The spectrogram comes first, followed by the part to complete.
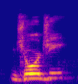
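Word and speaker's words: Djordje: At this point, like, to pronounce Mihailovic's name, it might actually be Georgie. But at this point, I've been saying Jordy for so long, I'm saying Jordy.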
